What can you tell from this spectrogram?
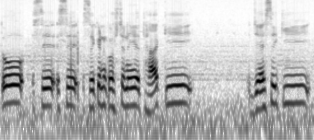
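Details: Hindi-speaking man who stutters, including when talking to others; stuttering.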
